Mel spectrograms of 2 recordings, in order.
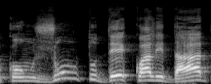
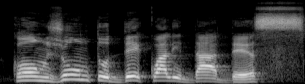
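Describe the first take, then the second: First: "qualidade" with the final S missing; final S left off. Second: "qualidades" drawn out slowly to a long final S; slow, syllable by syllable, "qualidades" ending on S; final S restored. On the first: Real, not acted. Teacher slips while defining the word, "qualidade" without its S. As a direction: say "qualidade" as a singular, ending without S. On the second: Shown as a demonstration. Teacher corrects a slip to students, "qualidades" with clear final S. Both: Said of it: "esqueci do Sinho aqui".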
